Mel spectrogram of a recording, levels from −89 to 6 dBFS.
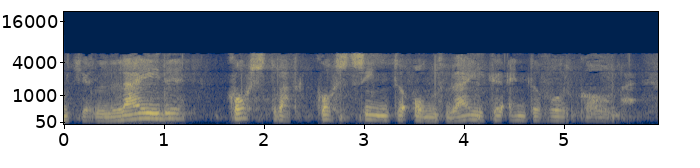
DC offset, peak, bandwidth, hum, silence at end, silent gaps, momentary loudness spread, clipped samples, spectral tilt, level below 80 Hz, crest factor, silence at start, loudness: under 0.1%; -2 dBFS; 5.8 kHz; none; 0 s; none; 14 LU; under 0.1%; -8 dB/octave; -66 dBFS; 22 dB; 0 s; -23 LUFS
